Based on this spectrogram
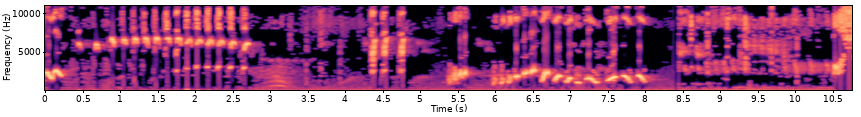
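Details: Lively white-rumped shama song mixing quick trilled rattles, a loud falling-rising series of rich whistled notes, and scratchy high phrases, delivered in varied bursts with short pauses.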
